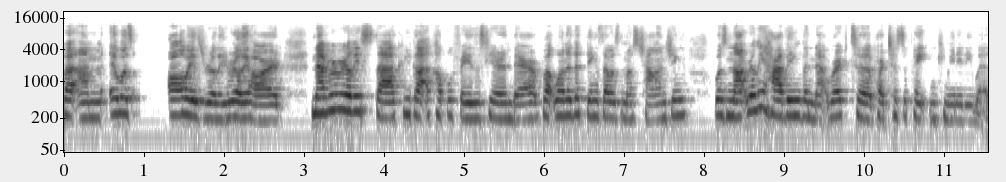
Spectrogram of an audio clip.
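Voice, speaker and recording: A woman with an unremarkable speaking voice talks at a fairly high pitch. She moves at a fairly quick pace with fairly even intonation. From United States, Nigerian immigrant family. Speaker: startup founder. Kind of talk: podcast interview. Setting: remote call.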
